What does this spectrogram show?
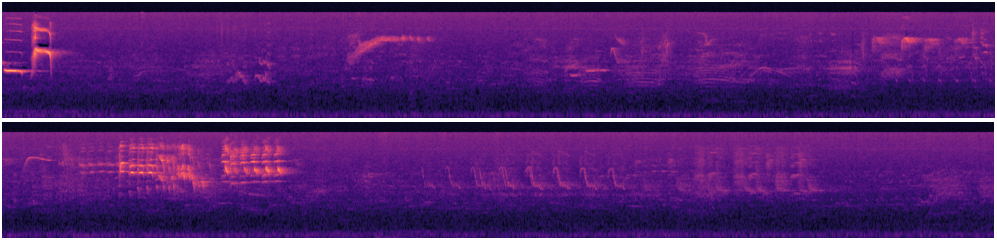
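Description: Birds singing, a mix of short chirps, whistled slurs and trills. The loudest calls come right at the start and again about fifteen to seventeen seconds in, with a run of quick repeated notes a little later.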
